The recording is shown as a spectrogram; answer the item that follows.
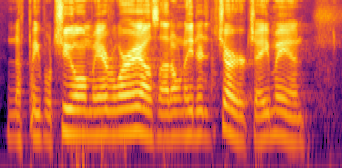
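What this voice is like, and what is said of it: Speaks with a twang. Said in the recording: “My twang is pastor. It sounds like the other way.”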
